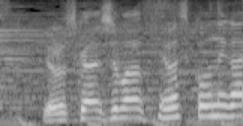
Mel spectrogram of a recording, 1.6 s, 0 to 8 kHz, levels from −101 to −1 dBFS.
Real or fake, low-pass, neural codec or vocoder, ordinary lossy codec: real; none; none; none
